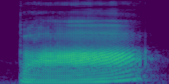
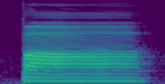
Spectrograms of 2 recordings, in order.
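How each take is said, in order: First: The pitch starts mid and rises to high. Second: The pitch stays high and level throughout. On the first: "That's the rising tone" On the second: "The first tone is high, flat, and unchanging"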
